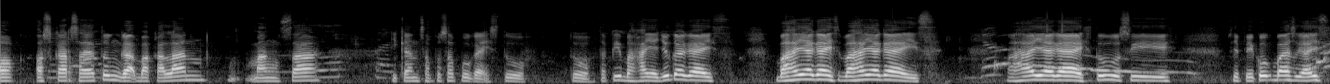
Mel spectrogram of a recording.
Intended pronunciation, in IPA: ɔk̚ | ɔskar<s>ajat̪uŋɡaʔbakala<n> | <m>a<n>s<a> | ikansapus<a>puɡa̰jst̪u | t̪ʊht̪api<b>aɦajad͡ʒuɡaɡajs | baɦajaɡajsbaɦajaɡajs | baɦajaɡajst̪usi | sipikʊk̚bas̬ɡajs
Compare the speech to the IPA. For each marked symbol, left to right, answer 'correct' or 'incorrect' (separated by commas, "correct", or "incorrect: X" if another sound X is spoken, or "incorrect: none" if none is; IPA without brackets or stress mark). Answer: correct, correct, correct, incorrect: ŋ, correct, correct, correct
